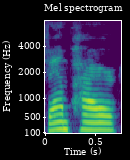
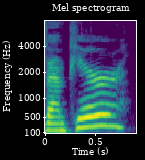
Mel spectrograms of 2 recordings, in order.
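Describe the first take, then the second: First: The word is said like the plain English word. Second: The word is said with a European-sounding pronunciation. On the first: "It's probably pronounced vampire" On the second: "that's how I'm pronouncing it"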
